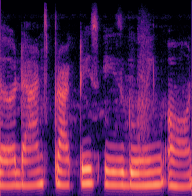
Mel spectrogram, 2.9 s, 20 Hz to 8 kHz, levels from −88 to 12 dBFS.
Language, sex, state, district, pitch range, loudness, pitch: English, female, Haryana, Jhajjar, 190-210 Hz, -15 LUFS, 190 Hz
